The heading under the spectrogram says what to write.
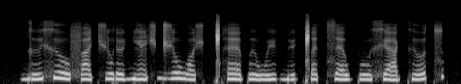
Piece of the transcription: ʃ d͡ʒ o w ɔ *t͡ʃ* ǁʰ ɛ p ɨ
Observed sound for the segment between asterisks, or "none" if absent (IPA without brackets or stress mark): ʃ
